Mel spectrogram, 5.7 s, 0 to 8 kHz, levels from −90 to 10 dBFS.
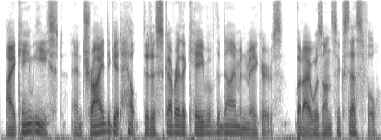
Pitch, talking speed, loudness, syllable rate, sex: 95 Hz, 210 wpm, -23 LUFS, 5.1 syllables/s, male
